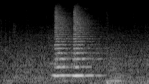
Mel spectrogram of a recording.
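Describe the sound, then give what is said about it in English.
A fire truck's horn toots as it drives into Droitwich Fire Station, a short, bright, harmonic honk lasting about half a second, followed by a soft low thump. “Just after we arrived, the fire truck drove in”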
